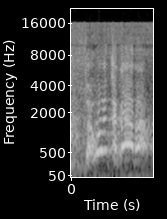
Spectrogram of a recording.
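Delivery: sudden high-pitched amused outburst; a laughing, incredulous cry; amused exclamation. Real, not acted. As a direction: toss it up high in disbelief. Incredulous punchline after laughing.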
